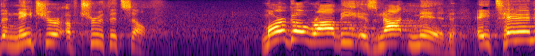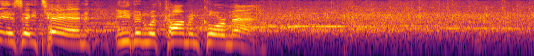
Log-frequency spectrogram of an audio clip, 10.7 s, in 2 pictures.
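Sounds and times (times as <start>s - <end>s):
speech: 0.0s - 1.7s, 2.6s - 8.1s
raucous applause from an audience: 5.8s - 10.6s.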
